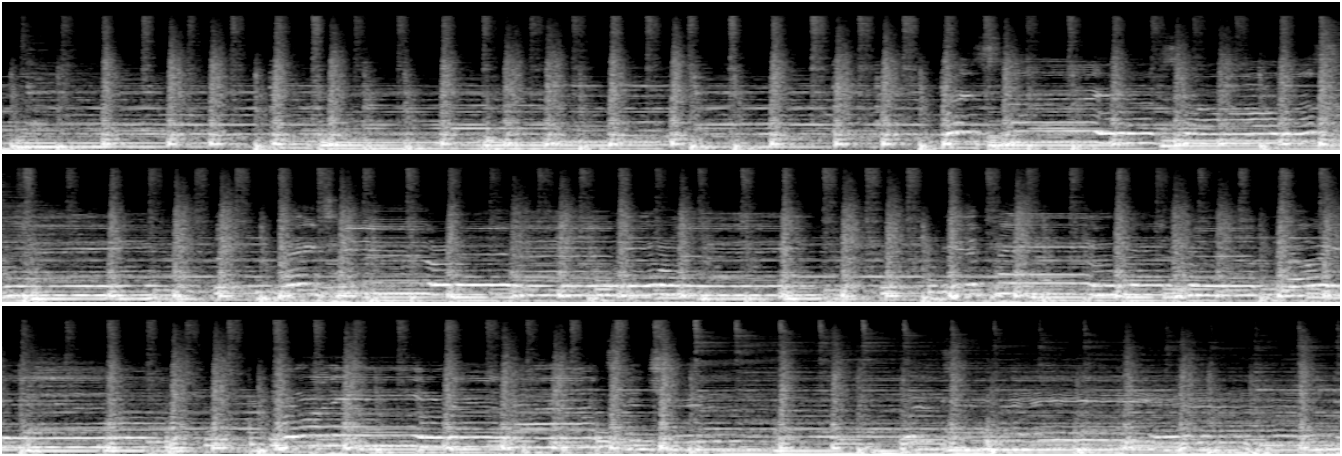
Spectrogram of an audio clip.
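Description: Live instrumental band playing: a Nord keyboard carries a wavering melody over electric bass, with a drum kit keeping a steady, busy beat of drum and cymbal hits.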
